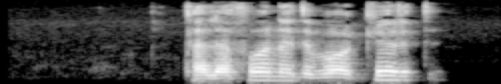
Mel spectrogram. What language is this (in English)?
Central Kurdish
